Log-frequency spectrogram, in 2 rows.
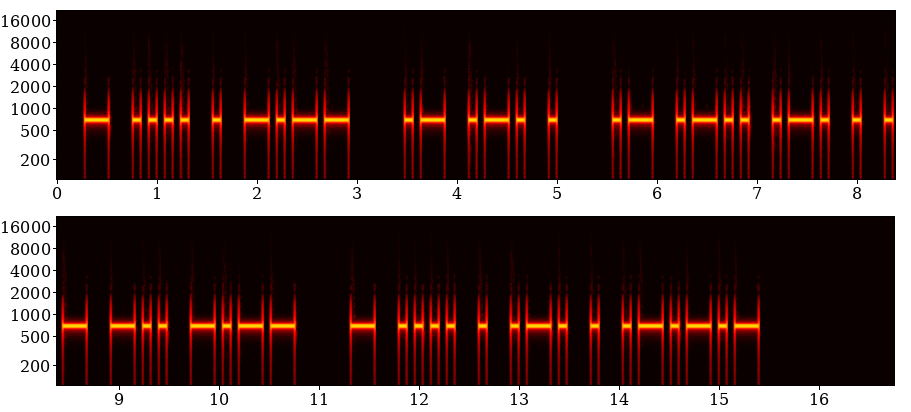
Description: Morse code, heard as a keyed tone, about 15 wpm, 700 Hz. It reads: THEY ARE ALREADY THERE.
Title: Sentences from Top 700 Words 15wpm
